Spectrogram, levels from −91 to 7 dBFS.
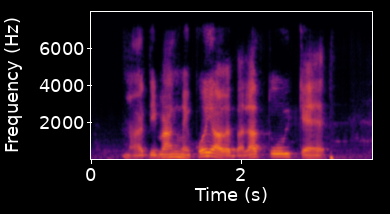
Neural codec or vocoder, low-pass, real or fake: codec, 16 kHz, 2 kbps, X-Codec, HuBERT features, trained on general audio; 7.2 kHz; fake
